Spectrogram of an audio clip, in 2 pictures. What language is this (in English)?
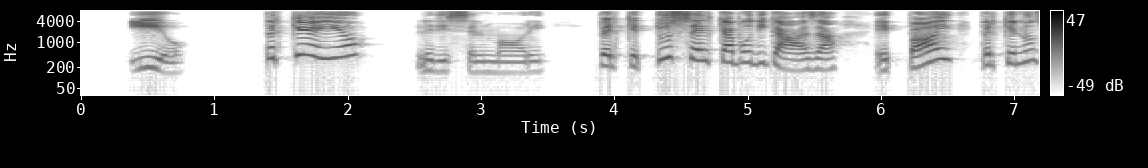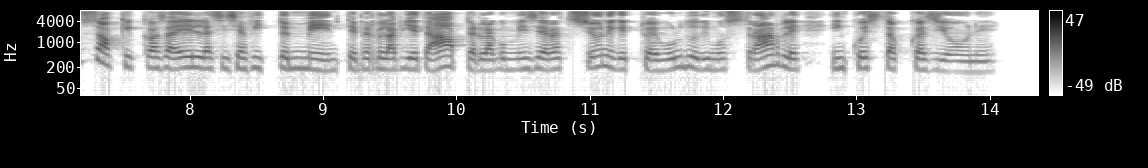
Italian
